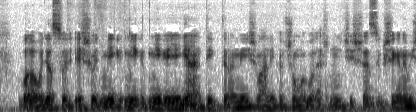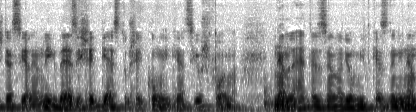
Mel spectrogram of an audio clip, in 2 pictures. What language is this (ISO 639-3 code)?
hun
